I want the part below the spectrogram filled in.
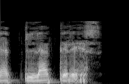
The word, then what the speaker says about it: adláteres: Hizo una pausa para enfatizar su moderada descripción, Vendrá con toda su corte de adláteres. Pronunció despacio la última palabra. ¿Se dice así? ¿Adláteres? Asentí y Willem puso cara de satisfacción.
